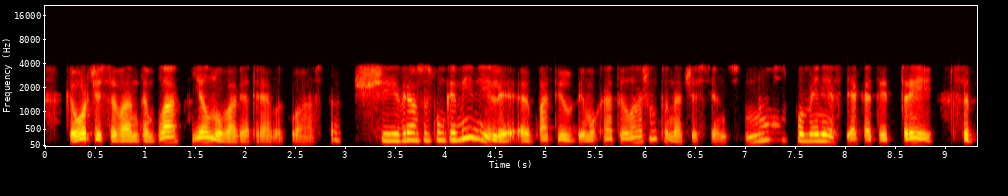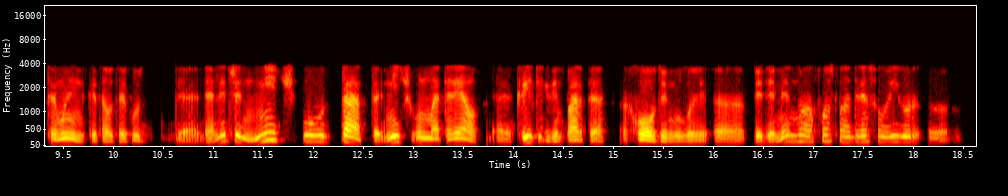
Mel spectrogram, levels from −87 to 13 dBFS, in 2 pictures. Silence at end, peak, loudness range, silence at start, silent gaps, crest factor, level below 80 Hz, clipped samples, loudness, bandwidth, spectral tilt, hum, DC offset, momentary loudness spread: 0.3 s; -2 dBFS; 5 LU; 0 s; none; 22 dB; -84 dBFS; under 0.1%; -23 LUFS; 4 kHz; -10.5 dB/octave; none; under 0.1%; 12 LU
